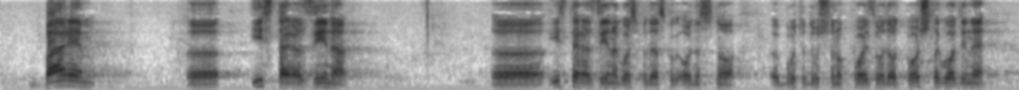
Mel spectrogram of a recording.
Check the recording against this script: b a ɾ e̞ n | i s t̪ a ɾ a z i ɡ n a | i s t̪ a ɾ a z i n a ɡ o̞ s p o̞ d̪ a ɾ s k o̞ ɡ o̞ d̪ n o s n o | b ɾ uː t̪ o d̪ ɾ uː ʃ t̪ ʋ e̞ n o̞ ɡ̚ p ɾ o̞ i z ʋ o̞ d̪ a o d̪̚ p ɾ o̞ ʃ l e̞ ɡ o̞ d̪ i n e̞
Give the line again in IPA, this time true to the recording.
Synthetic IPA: b a ɾ e̞ m | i s t̪ a ɾ a z i n a | i s t̪ a ɾ a z i n a ɡ o̞ s p o̞ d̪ a ɾ s k o̞ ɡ o̞ d̪ n o s n o | b ɾ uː t̪ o d̪ ɾ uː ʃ t̪ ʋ e̞ n o̞ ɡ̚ p ɾ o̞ i z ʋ o̞ d̪ a o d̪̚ p ɾ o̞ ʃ l e̞ ɡ o̞ d̪ i n e̞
